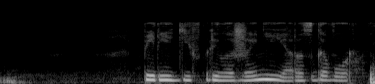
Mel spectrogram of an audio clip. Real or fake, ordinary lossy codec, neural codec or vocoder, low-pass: fake; MP3, 64 kbps; codec, 16 kHz, 2 kbps, FunCodec, trained on Chinese and English, 25 frames a second; 7.2 kHz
